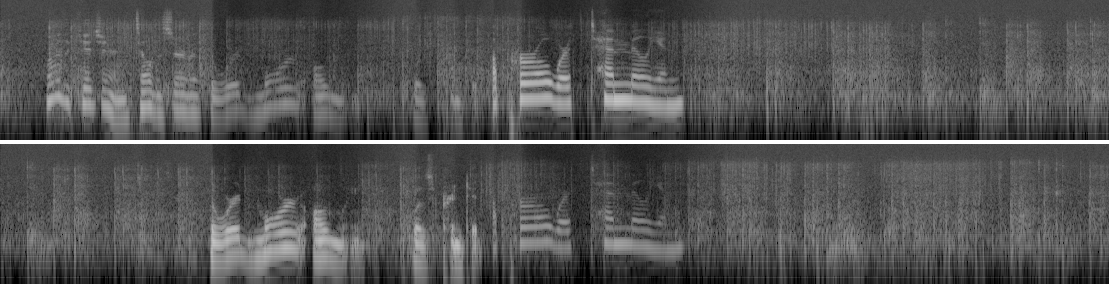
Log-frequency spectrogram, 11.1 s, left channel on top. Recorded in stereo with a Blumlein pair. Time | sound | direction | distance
0.5 | a man speaking | 40° left | ?
2.1 | a man speaking | 35° right | ?
4.9 | a woman speaking | 60° left | ?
